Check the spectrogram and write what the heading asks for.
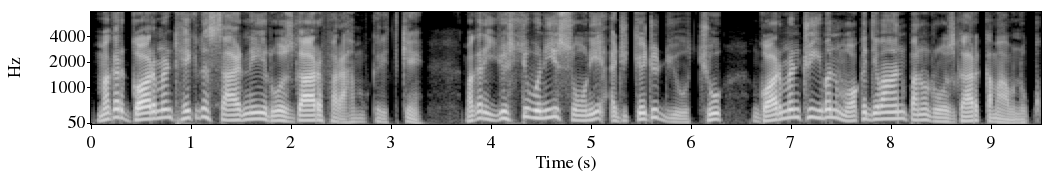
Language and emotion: Kashmiri, neutral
